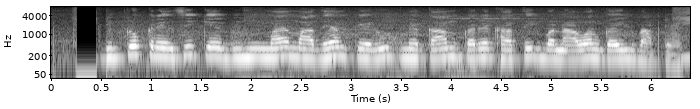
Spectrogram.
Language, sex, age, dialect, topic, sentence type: Bhojpuri, male, 18-24, Northern, banking, statement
